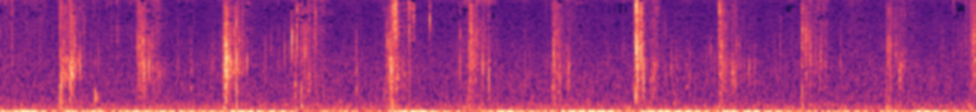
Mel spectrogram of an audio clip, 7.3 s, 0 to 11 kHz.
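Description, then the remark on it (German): Steady footsteps at an even walking pace, a dozen or so crisp steps over a low, continuous rumble in the background, with no voices. “11.235 Schritte.”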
